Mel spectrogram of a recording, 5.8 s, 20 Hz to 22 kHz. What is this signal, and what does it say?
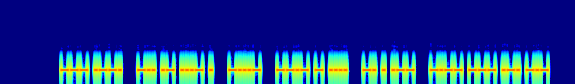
Morse code, heard as a keyed tone, about 50 wpm, 700 Hz. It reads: OP DAVE <BT> QTH NEW YORK
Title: Common QSO Phrases Encore 50wpm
